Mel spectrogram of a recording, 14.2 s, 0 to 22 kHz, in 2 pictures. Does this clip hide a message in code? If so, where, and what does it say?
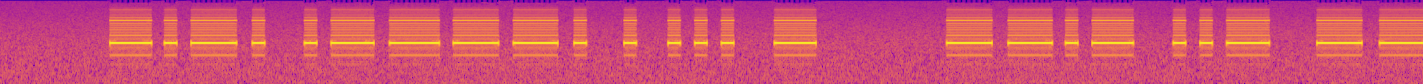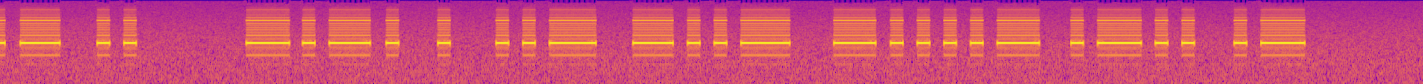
Yes: Morse code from 0.5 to 13.7 s, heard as a high beeper, hand-sent with a bug key, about 18 wpm, 2700 Hz. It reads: C'EST QUOI CEUX-LA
